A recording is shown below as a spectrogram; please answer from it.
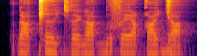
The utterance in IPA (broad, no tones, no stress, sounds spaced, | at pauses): ɗ ɑ ǁ əː cʰ əː ɳ ɑ ɡ͡b ə f ɛː q ə˞ ɟ ɑ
